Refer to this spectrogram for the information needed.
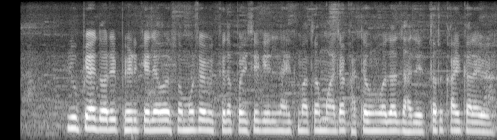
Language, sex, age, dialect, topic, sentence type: Marathi, male, 18-24, Standard Marathi, banking, question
